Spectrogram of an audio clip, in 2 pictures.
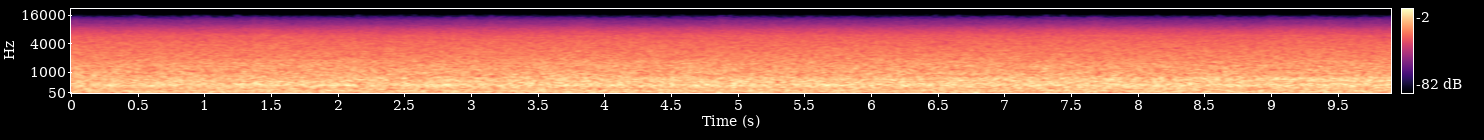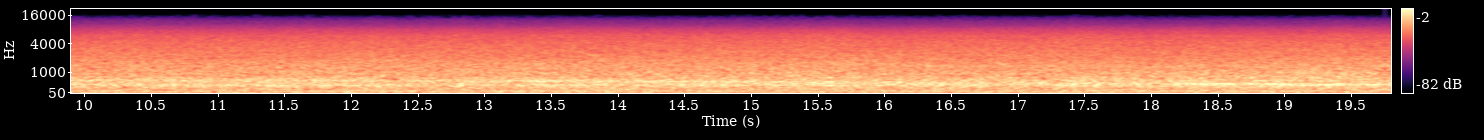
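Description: Seibu 6000 series electric train approaching through a subway tunnel into the station: a steady rushing noise, with a faint hum that comes in around the middle and grows slightly louder near the end as the train draws in.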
